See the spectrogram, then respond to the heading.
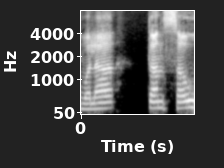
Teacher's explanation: जब हम स्टॉप करेंगे तो वला तनसऊ हो जाएगा, वाव के ऊपर सुकून आ जाएगी, क्योंकि हमने इसको वक्फ किया।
